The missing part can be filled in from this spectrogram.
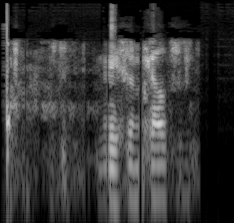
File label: Simulcast Police Dep, scanner audio trunk; Mesa Simulcast; MESA PD Superstn; MesaPoliceDep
